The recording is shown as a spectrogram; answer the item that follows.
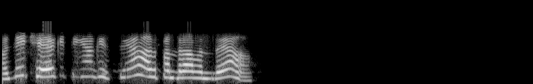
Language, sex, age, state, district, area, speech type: Dogri, female, 45-60, Jammu and Kashmir, Samba, rural, conversation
